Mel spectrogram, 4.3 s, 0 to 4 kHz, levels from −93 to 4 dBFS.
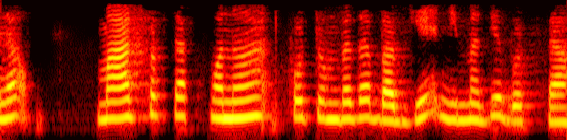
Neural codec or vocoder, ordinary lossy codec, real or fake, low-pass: codec, 16 kHz, 0.5 kbps, X-Codec, WavLM features, trained on Multilingual LibriSpeech; MP3, 32 kbps; fake; 3.6 kHz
